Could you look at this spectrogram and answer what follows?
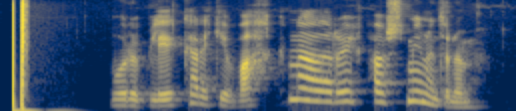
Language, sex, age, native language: Icelandic, female, 30-39, Icelandic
